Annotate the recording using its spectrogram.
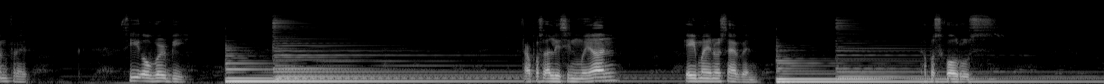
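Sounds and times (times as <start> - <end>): acoustic guitar chord ringing: 2.2 - 11.0.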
